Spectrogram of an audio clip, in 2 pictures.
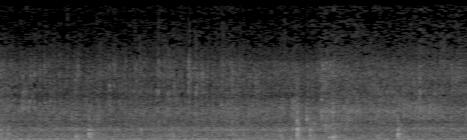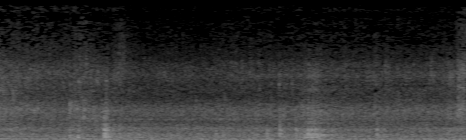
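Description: Tofu and black beans stir-frying in a nonstick pan: a steady sizzle, with the scrapes and knocks of a silicone spatula against the pan every second or two, over a low steady hum.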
